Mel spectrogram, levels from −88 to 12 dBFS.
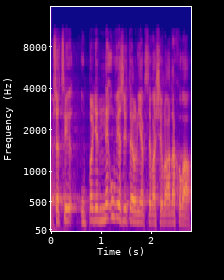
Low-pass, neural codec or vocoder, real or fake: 10.8 kHz; none; real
